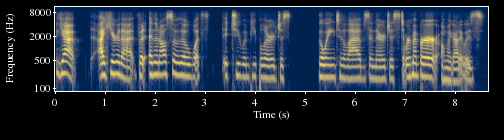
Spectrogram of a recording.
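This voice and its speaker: A woman's voice: mid-range voice, fairly even intonation, moderate pace, dry recording. A woman hosting a podcast interview in casual, loosely phrased chat. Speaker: podcast host.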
